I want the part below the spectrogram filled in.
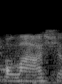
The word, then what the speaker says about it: Baloche: Also, the foreword in here is by Paul, is it Baloche? Is that how you say it? – Balash, okay.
